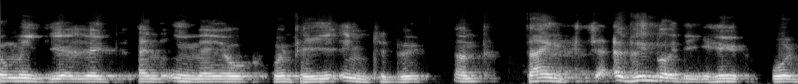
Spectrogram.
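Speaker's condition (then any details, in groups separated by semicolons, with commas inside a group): Cerebral palsy; permanent wheelchair user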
